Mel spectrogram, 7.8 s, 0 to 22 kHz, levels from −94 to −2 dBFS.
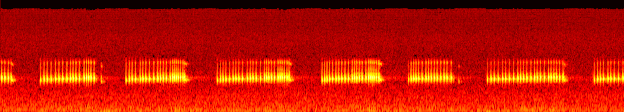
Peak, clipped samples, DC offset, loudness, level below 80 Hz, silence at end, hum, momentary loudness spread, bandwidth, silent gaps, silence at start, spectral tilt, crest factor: -2 dBFS; under 0.1%; under 0.1%; -20 LUFS; -52 dBFS; 0 s; none; 12 LU; 17 kHz; none; 0 s; -2.5 dB/octave; 20 dB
